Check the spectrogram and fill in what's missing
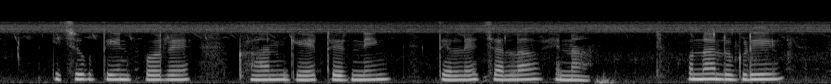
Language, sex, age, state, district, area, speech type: Santali, female, 30-45, Jharkhand, Seraikela Kharsawan, rural, spontaneous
